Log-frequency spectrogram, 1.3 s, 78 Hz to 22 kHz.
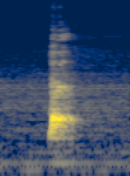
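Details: Unusually bad, fast hiccups that began suddenly on waking and lasted almost 20 minutes: one abrupt, voiced gulping hiccup against a quiet background.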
